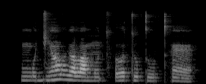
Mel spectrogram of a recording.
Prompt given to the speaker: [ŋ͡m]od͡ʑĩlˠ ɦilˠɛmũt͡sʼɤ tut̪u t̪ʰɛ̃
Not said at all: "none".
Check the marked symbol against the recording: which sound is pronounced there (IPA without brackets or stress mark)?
ŋ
